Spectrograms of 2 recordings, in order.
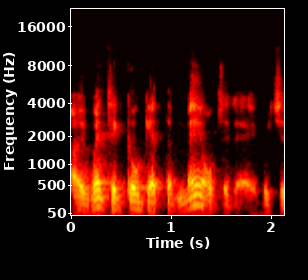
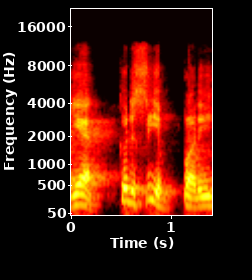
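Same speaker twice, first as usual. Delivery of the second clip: mock-sarcastic put-on voice; 8 semitones higher, 14 dB louder than usual. Acting out how someone says a sarcastic "buddy" when parting, imitating a sarcastic "buddy". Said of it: "a more sarcastic buddy. if you'd, you're like".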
